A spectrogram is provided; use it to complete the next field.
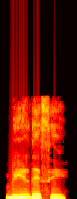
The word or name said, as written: ಬೀಳ್ದೆಸೆ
